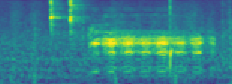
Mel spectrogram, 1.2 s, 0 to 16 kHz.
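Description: A sheep in Minecraft Alpha 1.1.2_01 gives a short bleat, a brief wavering cry heard near and alone against faint game background.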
